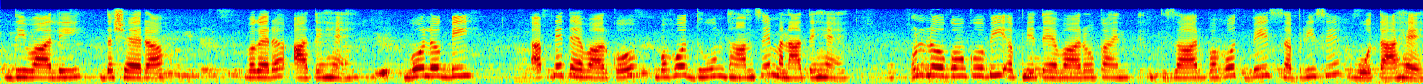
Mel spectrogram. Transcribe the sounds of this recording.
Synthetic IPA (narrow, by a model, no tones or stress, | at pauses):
d̪ɪʋaːlid̪ɐʃɛːɾa | ʋɐɣɛːɾaʔaːt̪eɦɛ̃ːʋoːloːɡ̚bʱi | ɐpnet̪ɛːʋaːɾkobɐɦʊt̪̚d̪ʱuːmd̪ʱaːmsemɐnaːt̪eɦɛ̃ː | ʊnloːɡõkobʱiɐpnet̪ɛːʋaːɾõkaɪ̃nnt̪ɪzaːɾbɐɦʊt̪beːsɐbɾiseɦoːt̪aɦɛː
